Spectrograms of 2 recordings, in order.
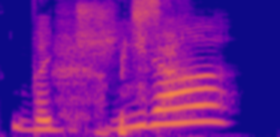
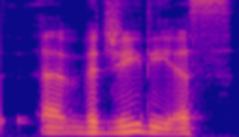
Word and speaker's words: Vegetius: Vegeta? – It sounds like Vegeta, but it's Vegetius. If it's spelled very closely to Vegeta, honestly. It's just I-U-S instead of A.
